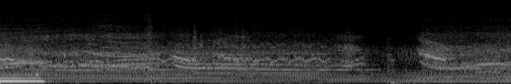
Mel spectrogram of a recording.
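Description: Car tyres screech in a skid.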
